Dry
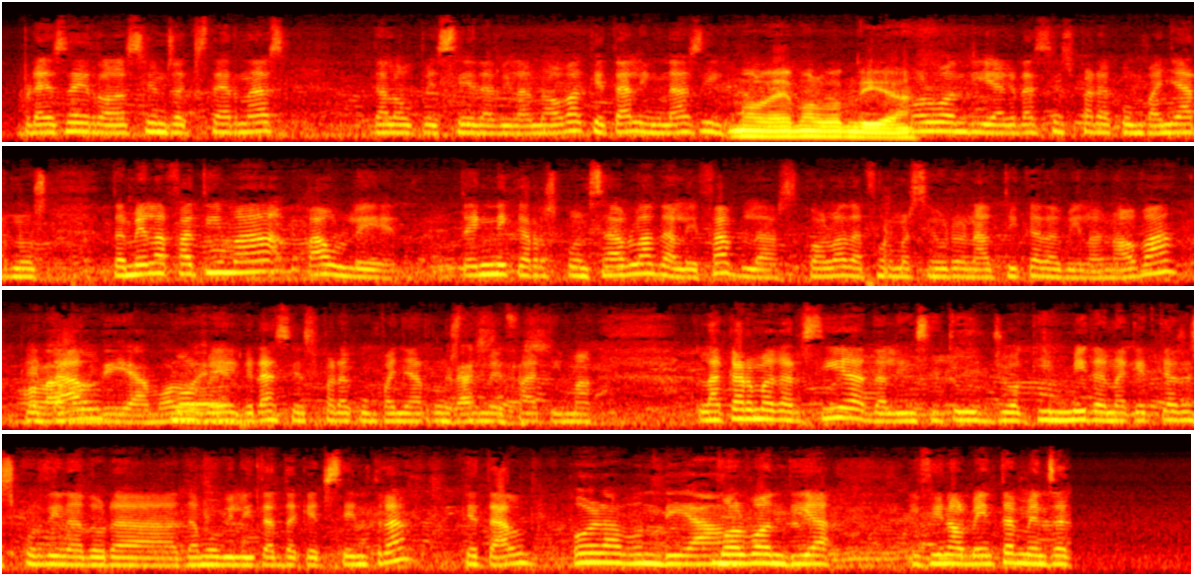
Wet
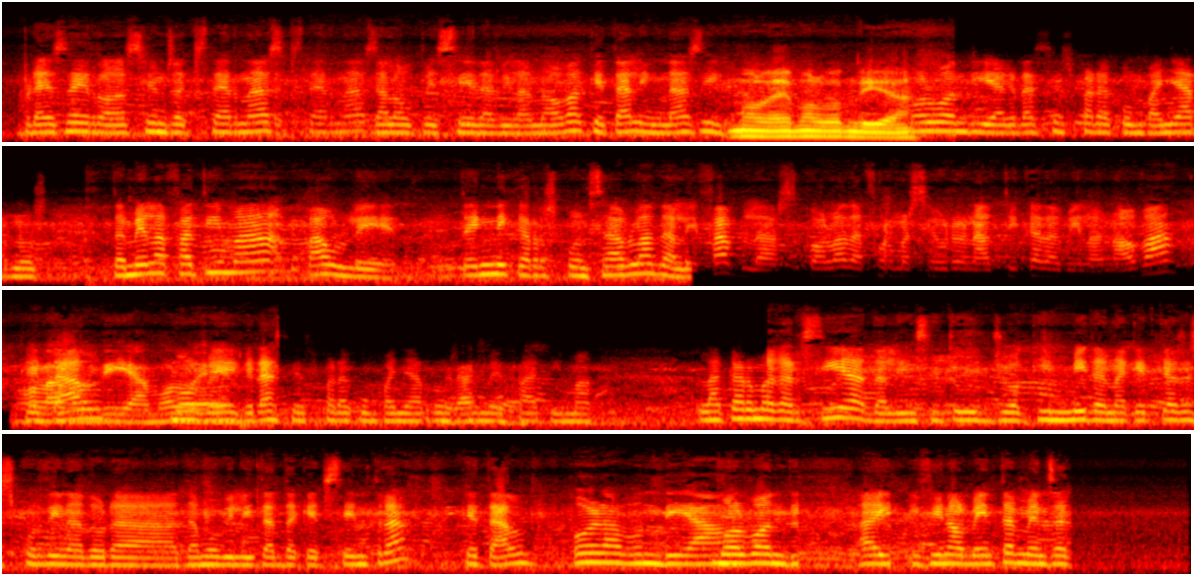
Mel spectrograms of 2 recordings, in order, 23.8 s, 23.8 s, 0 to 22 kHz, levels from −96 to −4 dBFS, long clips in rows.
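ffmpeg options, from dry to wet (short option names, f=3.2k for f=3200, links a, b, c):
-filter_complex "[0:a]asplit=2[a][b];[b]afade=t=in:st=0.88:d=0.01,afade=t=out:st=1.52:d=0.01,aecho=0:1:480|960:0.473151|0.0473151[c];[a][c]amix=inputs=2:normalize=0,asettb=1/sr,asplit=3[d][e][f];[d]atrim=end=4.764[g];[e]atrim=start=4.76:end=6.38,asetpts=PTS-STARTPTS,afade=t=in:d=0.004:c=qsin,afade=t=out:st=1.616:d=0.004:c=qsin,highpass=160,lowpass=3.2k[h];[f]atrim=start=6.376[i];[g][h]acrossfade=d=0.004:c1=hsin:c2=qsin[j];[j][i]acrossfade=d=0.004:c1=qsin:c2=hsin,asplit=3[k][l][m];[k]afade=t=out:st=9.39:d=0.02[n];[l]highpass=f=910:w=0.5412,highpass=f=910:w=1.3066,afade=t=in:st=9.39:d=0.02,afade=t=out:st=11.96:d=0.02[o];[m]afade=t=in:st=11.96:d=0.02[p];[n][o][p]amix=inputs=3:normalize=0,asettb=1/sr,asplit=3[q][r][s];[q]atrim=end=13.304[t];[r]atrim=start=13.3:end=15.75,asetpts=PTS-STARTPTS,afade=t=in:d=0.004:c=qsin,afade=t=out:st=2.446:d=0.004:c=qsin,lowpass=1.1k[u];[s]atrim=start=15.746[v];[t][u]acrossfade=d=0.004:c1=hsin:c2=qsin[w];[w][v]acrossfade=d=0.004:c1=qsin:c2=hsin,asplit=3[x][y][z];[x]atrim=end=21.862[aa];[y]atrim=start=21.858:end=22.322,asetpts=PTS-STARTPTS,areverse[ab];[z]atrim=start=22.318[ac];[aa][ab]acrossfade=d=0.004:c1=hsin:c2=hsin[ad];[ad][ac]acrossfade=d=0.004:c1=hsin:c2=hsin,equalizer=f=315:t=o:w=0.33:g=-7,equalizer=f=2.5k:t=o:w=0.33:g=11,equalizer=f=8k:t=o:w=0.33:g=-9,acrossover=split=9600[ae][af];[af]acompressor=threshold=-59dB:ratio=4:attack=1:release=60[ag];[ae][ag]amix=inputs=2:normalize=0,volume=-6.5dB"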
